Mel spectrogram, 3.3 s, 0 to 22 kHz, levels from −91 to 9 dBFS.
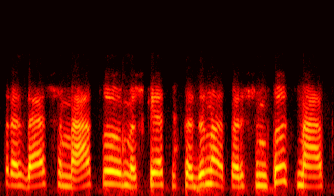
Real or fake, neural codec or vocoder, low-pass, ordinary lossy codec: real; none; 7.2 kHz; Opus, 16 kbps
